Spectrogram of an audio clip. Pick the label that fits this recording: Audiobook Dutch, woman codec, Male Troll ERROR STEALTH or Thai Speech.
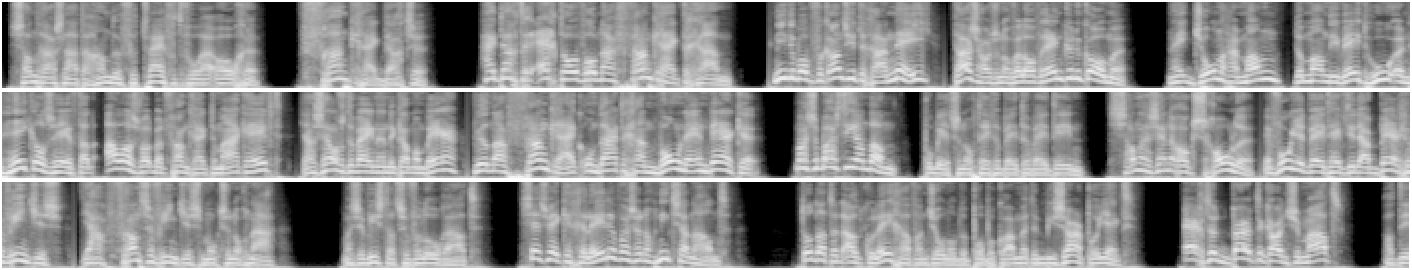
Audiobook Dutch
